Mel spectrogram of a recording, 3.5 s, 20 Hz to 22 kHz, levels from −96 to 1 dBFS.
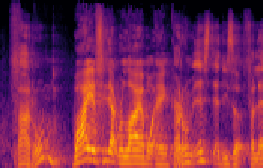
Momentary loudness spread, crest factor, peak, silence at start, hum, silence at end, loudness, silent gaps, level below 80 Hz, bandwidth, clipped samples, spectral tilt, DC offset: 12 LU; 20 dB; -4 dBFS; 0.15 s; none; 0 s; -22 LUFS; none; -70 dBFS; 19.5 kHz; under 0.1%; -4 dB/octave; under 0.1%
